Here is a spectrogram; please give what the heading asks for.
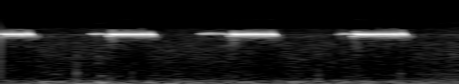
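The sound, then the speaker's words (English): Cricket chirping as a sound effect: four high-pitched pulsed trills in an even rhythm with short gaps between them, with nothing else heard. “Oh, fuck you with the crickets.”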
